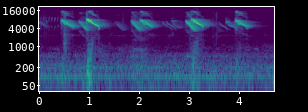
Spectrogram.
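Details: Calls of a female white-eye in breeding condition summoning the male: thin, high, falling chirps repeated about every second, some paired, with faint clicks and a steady low hum.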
